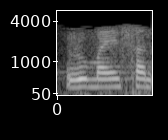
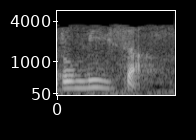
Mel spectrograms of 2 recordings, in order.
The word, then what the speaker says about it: Rumiza: If you pronounce it Rumaitha. – Rumaitha, no, Rumiza. R-U-M-I-Z-A.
